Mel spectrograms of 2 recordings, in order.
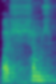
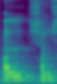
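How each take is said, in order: First: The L is dropped and the sh doubled. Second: The L sound is pronounced before shams. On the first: The speaker calls it right. "बल्कि अशम्स पढ़ा जाएगा" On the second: The speaker calls it wrong. "नहीं पढ़ा जाएगा"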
